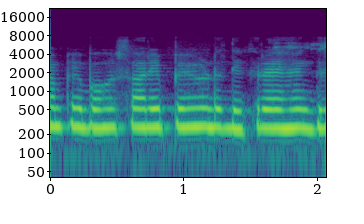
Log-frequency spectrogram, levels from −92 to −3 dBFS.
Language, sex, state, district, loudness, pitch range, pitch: Hindi, female, Uttar Pradesh, Jalaun, -22 LUFS, 255-265 Hz, 260 Hz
